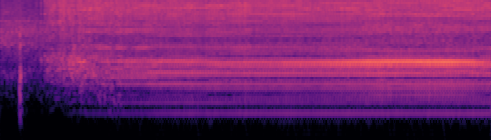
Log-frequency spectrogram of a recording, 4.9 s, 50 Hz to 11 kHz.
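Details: MSI GP66 Leopard laptop (RTX 3070) cooling fan after a few weeks of use: steady rough whirr with a thin high squeal on top, grinding; owner suspects defective fan or loose weak blades, bearing or blade rubbing possible.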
